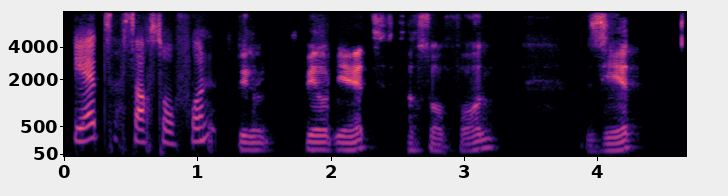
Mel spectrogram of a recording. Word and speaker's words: seit: Spielt jetzt Saxophon seit, S- seit vier Ah, ah, ah. Wochen. No, I bacanya. Ini kan ada tulisannya Said ya, tapi bacanya jadi I.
